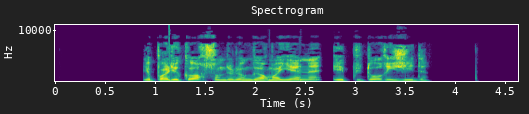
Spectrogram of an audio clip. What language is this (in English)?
French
